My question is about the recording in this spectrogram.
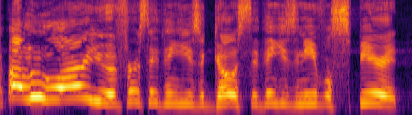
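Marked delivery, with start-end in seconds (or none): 0.1-0.8 frightened shout. Retold or imitated. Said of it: "they shout out".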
